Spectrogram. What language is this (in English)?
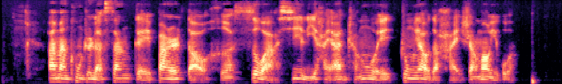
Chinese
